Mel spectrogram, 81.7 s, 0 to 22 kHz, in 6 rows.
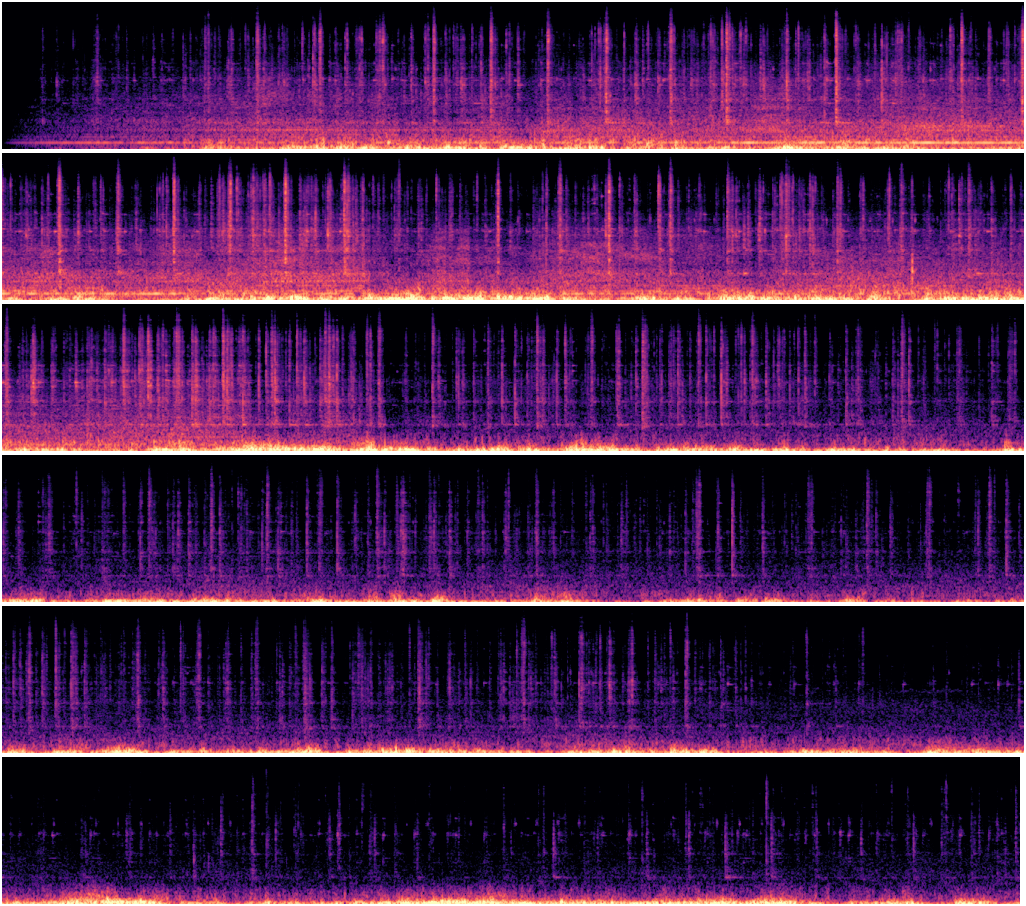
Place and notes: Boulevard des Émigrés, Quiberon, Frankrijk - Sailboats
The sound of the port of Quibéron - sailboats in the wind. (Recorded with ZOOM 4HN)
